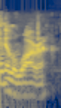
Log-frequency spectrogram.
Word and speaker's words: Illawarra: Iwaria? – Don't give me the line. – The Hawks, okay? They're the Hawks in the NBA. – Those like Illawarra.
